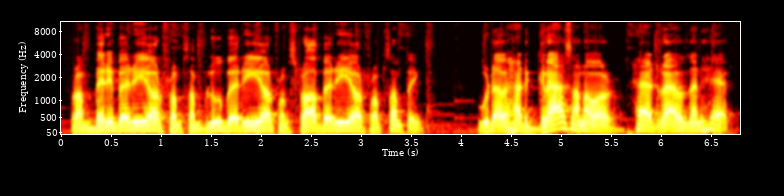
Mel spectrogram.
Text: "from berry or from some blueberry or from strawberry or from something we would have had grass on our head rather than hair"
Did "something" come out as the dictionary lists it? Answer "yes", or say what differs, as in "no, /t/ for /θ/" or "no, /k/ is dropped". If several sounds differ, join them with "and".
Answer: no, /t/ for /θ/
